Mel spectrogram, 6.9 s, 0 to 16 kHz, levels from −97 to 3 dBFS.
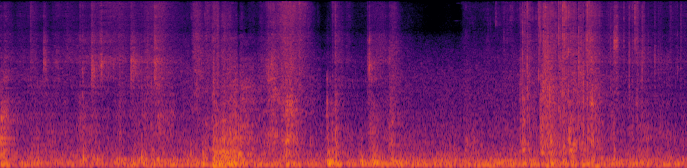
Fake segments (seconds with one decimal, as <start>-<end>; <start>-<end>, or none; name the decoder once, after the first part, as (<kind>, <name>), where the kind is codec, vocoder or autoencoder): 0.0-1.8 (codec, SNAC); 3.2-3.9; 5.9-6.9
